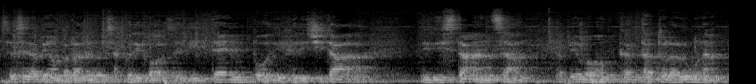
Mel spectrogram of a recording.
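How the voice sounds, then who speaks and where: A man's voice: fairly low pitch, level tone, moderate pace. Man in a very echoey room. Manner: hesitant, searching for words, reflective. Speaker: guest speaker, documentary filmmaker. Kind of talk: informal live talk, unscripted storytelling. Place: echoing indoor live radio event. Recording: echoey room, distant mic, faint noise.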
